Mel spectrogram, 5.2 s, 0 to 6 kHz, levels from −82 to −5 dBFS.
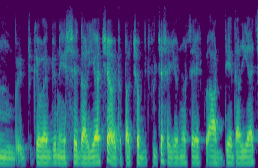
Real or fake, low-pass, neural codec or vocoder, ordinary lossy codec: real; 5.4 kHz; none; none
